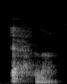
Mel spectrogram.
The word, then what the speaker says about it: إحنا: This is how to pronounce them. It's أنا, أنت, أنتي, أنتو, هو, هي, هم. And the last one is إحنا.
